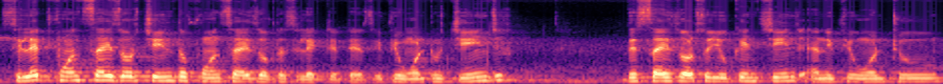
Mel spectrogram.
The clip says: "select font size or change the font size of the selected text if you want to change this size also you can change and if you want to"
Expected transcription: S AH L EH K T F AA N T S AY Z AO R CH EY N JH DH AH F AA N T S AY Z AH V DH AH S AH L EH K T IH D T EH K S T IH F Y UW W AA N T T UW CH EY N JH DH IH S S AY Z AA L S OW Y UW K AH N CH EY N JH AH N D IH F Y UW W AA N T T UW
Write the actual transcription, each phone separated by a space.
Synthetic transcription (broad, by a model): S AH L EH K T F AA N S AY Z AO R CH EY N JH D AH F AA N S AY Z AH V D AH S AH L EH K T IH D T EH S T IH F Y UW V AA N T T UW CH EY N JH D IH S S AY Z AA L S OW Y UW K AH N CH EY N JH AH N D IH F Y UW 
